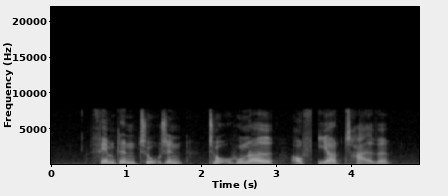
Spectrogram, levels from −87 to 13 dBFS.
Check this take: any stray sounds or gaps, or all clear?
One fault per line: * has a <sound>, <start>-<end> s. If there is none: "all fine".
* has a dropout, 3.5-3.6 s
